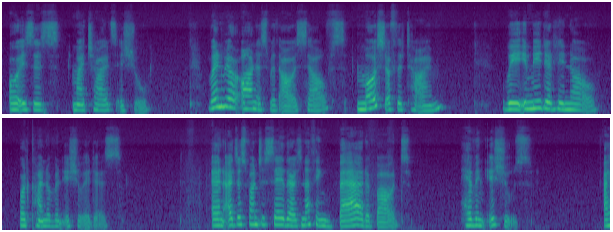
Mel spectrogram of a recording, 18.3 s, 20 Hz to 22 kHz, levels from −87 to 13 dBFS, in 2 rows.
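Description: No audible technical faults.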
